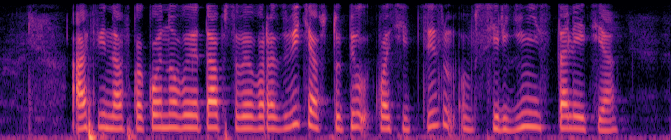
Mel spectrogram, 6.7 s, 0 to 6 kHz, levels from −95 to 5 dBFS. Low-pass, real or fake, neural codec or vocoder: 5.4 kHz; real; none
